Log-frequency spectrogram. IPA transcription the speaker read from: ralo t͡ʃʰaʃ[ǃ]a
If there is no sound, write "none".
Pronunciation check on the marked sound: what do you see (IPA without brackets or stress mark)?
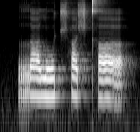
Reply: kʰ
